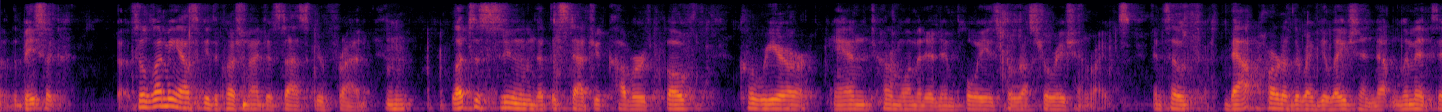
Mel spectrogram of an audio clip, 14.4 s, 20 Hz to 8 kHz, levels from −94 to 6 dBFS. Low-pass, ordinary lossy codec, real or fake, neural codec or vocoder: 7.2 kHz; MP3, 48 kbps; fake; codec, 16 kHz, 4.8 kbps, FACodec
